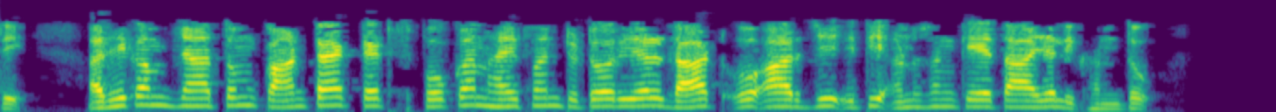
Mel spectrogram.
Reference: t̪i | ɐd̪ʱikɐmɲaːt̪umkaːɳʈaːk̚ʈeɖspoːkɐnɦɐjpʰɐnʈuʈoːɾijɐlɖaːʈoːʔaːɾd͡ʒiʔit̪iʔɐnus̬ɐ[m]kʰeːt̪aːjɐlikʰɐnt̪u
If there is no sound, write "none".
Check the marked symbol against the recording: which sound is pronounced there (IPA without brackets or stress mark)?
ŋ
